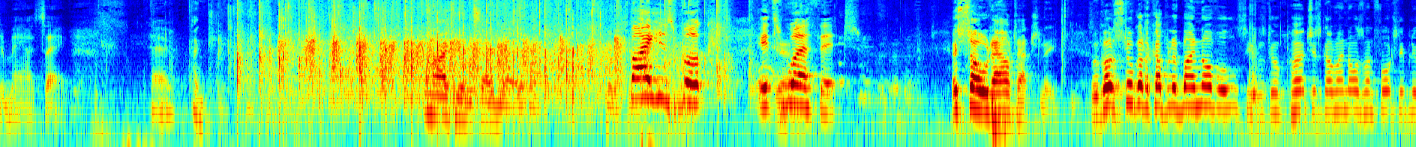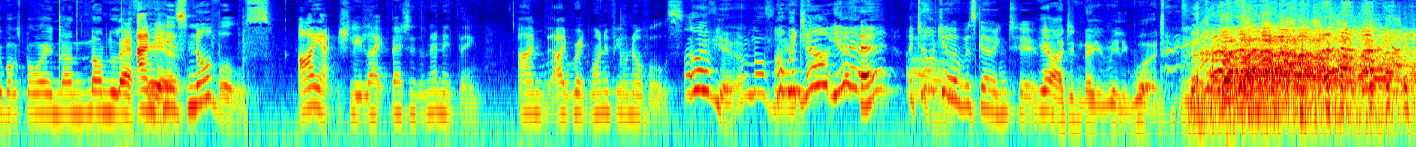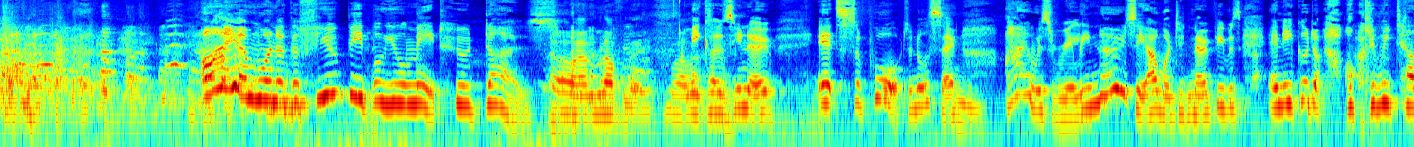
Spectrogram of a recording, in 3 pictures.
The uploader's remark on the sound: This is the audio we recorded at that panel.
